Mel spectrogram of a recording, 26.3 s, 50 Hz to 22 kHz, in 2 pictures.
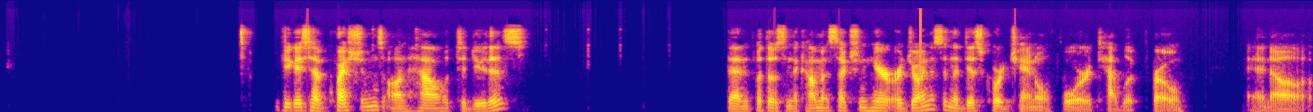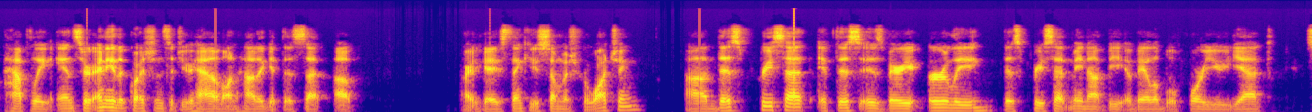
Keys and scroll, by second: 3.2 ctrl+z.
